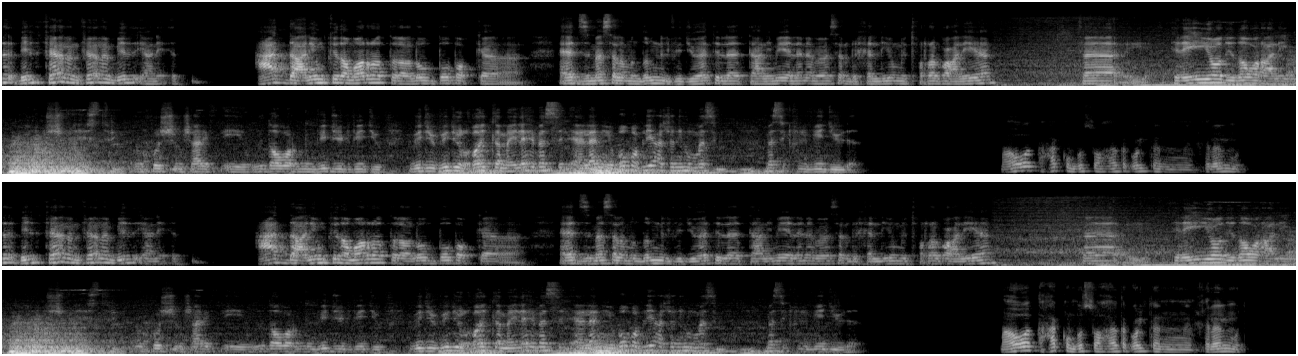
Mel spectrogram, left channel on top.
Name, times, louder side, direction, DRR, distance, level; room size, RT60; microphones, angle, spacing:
voice 1, 0.0-2.0 2.5-10.0 10.8-20.1 20.6-21.5, left 3 dB, 65° left, 0.9 m, -26 dB
sound 1, 9.9-15.0, right 2 dB, 10° right, 0.7 m, -43 dB
Thunder / Rain, 10.5-10.7 10.9-15.1 15.8-16.2 16.7-16.8 17.1-20.8, equal, 10° left, 0.3 m, -21 dB
voice 2, 22.9-25.4, right 6 dB, 65° right, 0.4 m, -29 dB
2.9 x 2.5 x 2.4 m
head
